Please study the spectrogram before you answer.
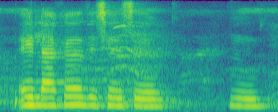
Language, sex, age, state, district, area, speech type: Maithili, female, 45-60, Bihar, Saharsa, rural, spontaneous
